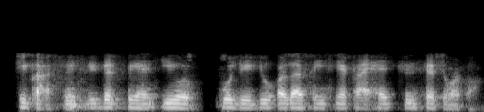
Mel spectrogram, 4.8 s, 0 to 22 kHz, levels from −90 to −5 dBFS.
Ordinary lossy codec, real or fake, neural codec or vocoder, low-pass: Opus, 64 kbps; fake; codec, 24 kHz, 0.9 kbps, WavTokenizer, medium music audio release; 3.6 kHz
